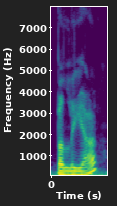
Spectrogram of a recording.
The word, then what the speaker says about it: Balia: So there's one written by a former clerk called A.J. Balia, which rhymes with Scalia.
